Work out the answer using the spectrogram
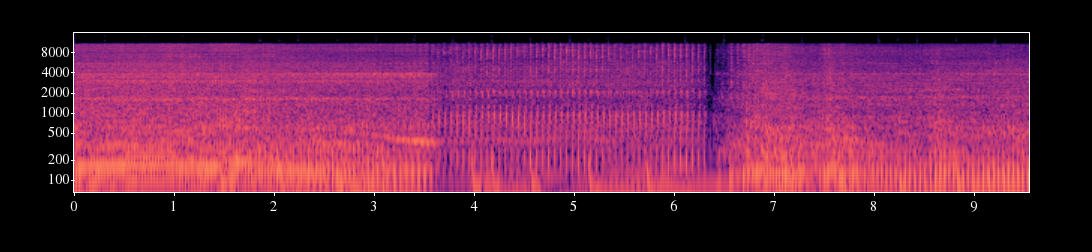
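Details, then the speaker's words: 2006 Yamaha Vega R new motorcycle after engine teardown and parts replacement for a harsh, rough-sounding engine: even idle with regular firing pulses that dip briefly and recover cleanly; smooth, no harshness. "Oke teman-teman untuk di Yamaha Vega ini udah kelar dan udah hidup dan mesinnya juga udah halus"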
